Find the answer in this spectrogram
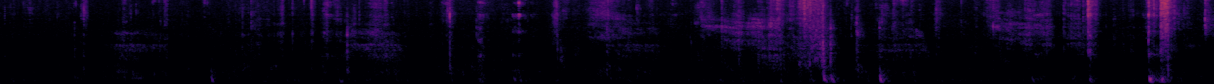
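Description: Faint handling sounds of ribbon being looped and pressed onto a bow maker: soft rustling and sliding of the ribbon with scattered light clicks and taps, and a louder swish of ribbon around seven to eight seconds in.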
